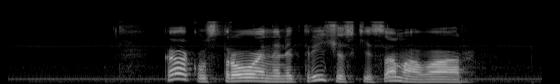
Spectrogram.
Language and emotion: Russian, neutral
